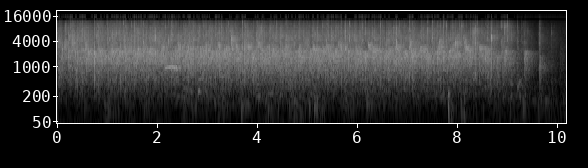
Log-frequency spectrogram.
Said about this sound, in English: So without much further ado, let's have on stage a round of applause, please,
